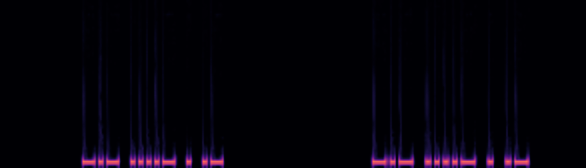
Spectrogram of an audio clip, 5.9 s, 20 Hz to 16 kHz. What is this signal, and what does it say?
Morse code, heard as a keyed tone, about 28 wpm, 700 Hz. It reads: K4EA K4EA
